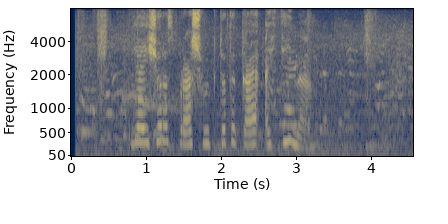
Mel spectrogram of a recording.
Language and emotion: Russian, angry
